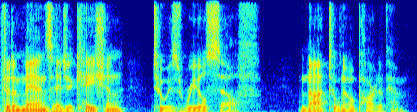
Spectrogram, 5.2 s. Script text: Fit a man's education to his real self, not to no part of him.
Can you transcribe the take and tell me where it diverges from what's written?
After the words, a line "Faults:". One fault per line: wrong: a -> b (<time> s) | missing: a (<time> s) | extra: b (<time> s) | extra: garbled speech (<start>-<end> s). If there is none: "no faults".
Fit a man's education to his real self, not to no part of him.
Faults:
no faults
